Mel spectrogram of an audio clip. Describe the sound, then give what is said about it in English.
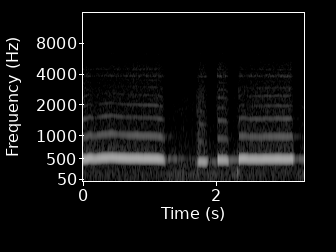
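A steady, breathy whistle-like tone with rich overtones from a flutonian, a flute once called a whistle: a long held note, then two short blips and another sustained note, played alone without any talking. “used to call them whistles. But I have changed the name to flutes.”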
